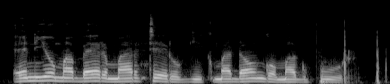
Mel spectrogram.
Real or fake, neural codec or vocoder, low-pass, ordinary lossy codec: real; none; 10.8 kHz; MP3, 48 kbps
